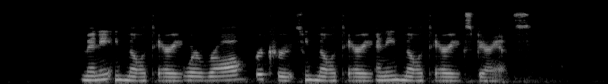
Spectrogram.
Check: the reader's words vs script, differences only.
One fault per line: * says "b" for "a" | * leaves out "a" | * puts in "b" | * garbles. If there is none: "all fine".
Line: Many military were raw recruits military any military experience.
all fine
